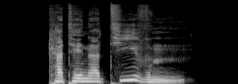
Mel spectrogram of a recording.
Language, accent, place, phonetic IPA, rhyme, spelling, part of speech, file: German, Germany, Berlin, [katenaˈtiːvm̩], -iːvm̩, katenativem, adjective, De-katenativem.ogg
- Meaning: strong dative masculine/neuter singular of katenativ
